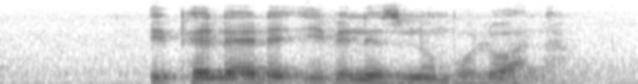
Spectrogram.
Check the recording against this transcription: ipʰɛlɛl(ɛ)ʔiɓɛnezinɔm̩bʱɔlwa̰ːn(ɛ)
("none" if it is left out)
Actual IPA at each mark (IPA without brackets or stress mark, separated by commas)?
ɛ, a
